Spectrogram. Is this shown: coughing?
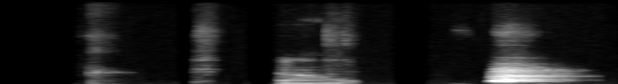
no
